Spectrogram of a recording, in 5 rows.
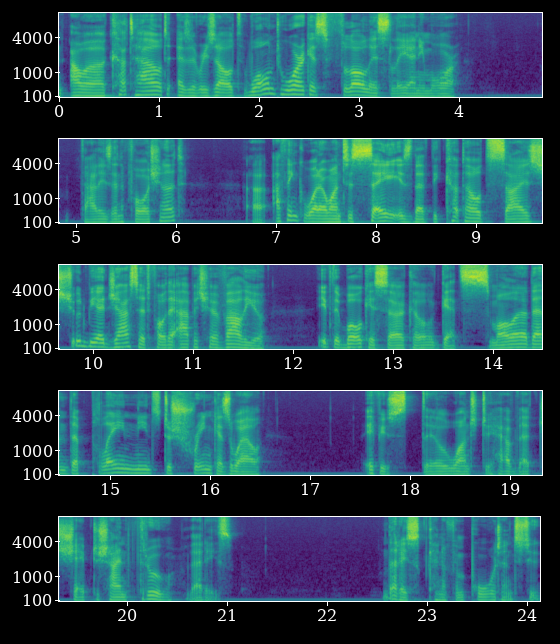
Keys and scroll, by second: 13.0 s.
